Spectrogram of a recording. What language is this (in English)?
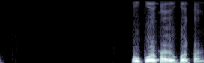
Assamese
